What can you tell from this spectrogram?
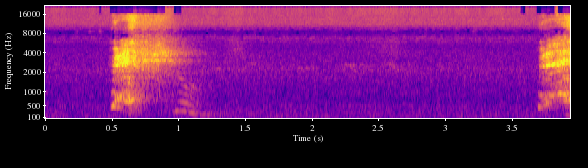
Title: Sneezing Nose Blowing And Spitting Challenge Part 17😂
